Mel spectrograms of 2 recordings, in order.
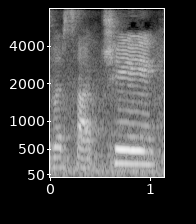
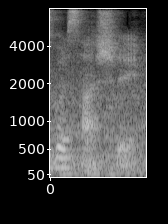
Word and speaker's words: Versace: to call it as Versace it could be right okay but then when I travel and when I was in Italy um most of these Italians pronounce it as Versace so um this is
